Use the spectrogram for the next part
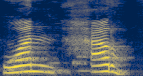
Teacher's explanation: فصلی لربک وانحر، ون پہ غنہ نہیں کرنا، صرف ظاہر کرنا ہے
